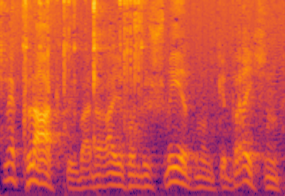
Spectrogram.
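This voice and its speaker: An actor playing an indignant, officious company lawyer pleading in court with pompous, long-winded legalese in a radio drama. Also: male voice, medium pitch, animated, normal speed, heavy background noise, lightly acted. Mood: officious, aggrieved. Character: indignant, officious corporate attorney arguing in court. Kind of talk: German radio drama acting.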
